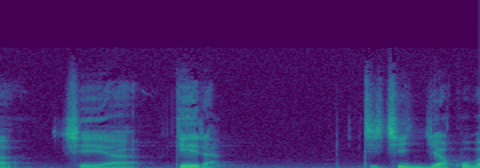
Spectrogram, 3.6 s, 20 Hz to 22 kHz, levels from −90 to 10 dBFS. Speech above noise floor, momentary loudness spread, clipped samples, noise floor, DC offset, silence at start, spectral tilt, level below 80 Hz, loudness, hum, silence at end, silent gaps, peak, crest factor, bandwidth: 35 dB; 11 LU; under 0.1%; -62 dBFS; under 0.1%; 0 s; -4.5 dB/octave; -58 dBFS; -29 LUFS; none; 0 s; none; -10 dBFS; 22 dB; 15.5 kHz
